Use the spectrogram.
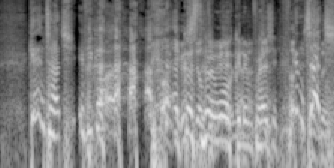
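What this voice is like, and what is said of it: Usual voice. Nothing is said of it.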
